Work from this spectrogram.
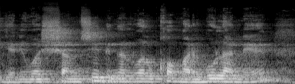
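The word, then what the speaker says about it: والشمس: Itu enggak jelas dibacanya wasyamsi langsung ke sin, tapi ini wal qamari bulan.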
